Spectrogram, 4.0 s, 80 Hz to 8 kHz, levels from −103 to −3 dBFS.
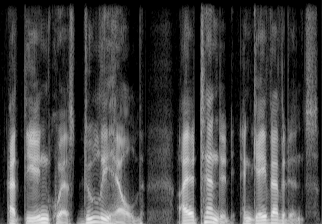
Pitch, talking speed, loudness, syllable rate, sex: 100 Hz, 150 wpm, -20 LUFS, 5.1 syllables/s, male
